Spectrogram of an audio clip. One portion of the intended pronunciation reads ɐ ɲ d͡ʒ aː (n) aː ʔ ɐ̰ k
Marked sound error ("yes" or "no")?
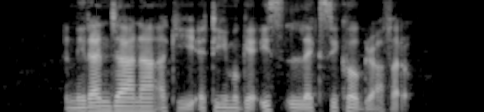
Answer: no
